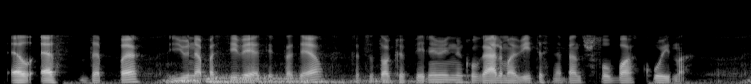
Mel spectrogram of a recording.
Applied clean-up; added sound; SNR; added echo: none; Wild animals; 10 dB; none.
